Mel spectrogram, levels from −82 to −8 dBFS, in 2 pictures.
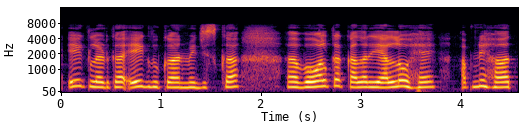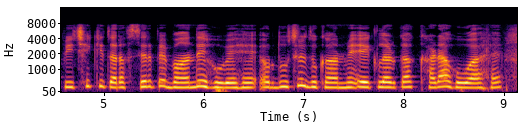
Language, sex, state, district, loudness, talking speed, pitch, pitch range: Hindi, female, Uttar Pradesh, Lalitpur, -15 LUFS, 195 wpm, 220 Hz, 210-235 Hz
